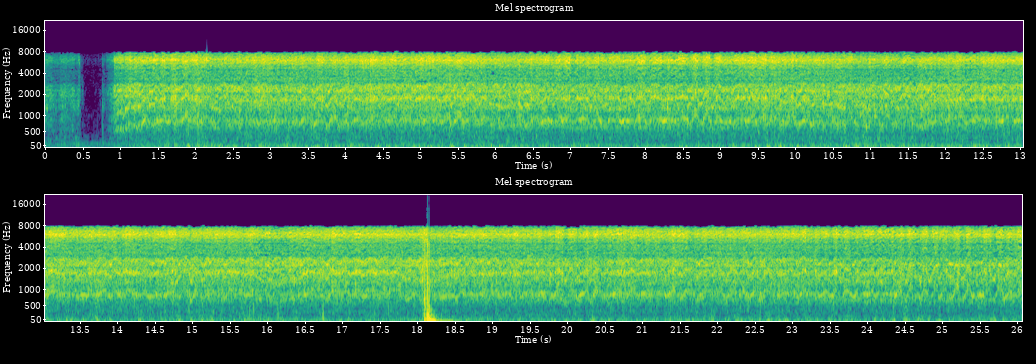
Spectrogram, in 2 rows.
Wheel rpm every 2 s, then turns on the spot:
130, 220, 220, 210, 200, 210, 230, 230, 230, 220, 230, 220, 210.
none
